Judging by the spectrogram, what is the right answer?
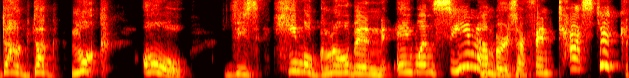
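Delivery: very high, very loud, thrilled, delighted gushing. Retelling a man reading lab results aloud to the speaker, imitating delighted excitement. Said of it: "his face lights up like he just won the lotto".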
